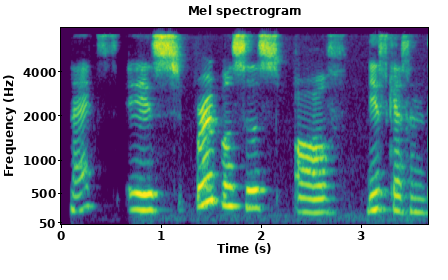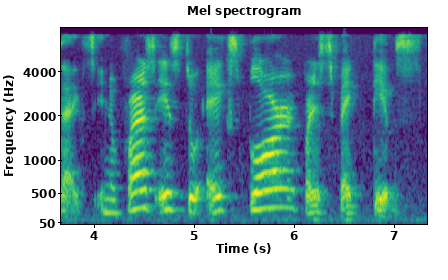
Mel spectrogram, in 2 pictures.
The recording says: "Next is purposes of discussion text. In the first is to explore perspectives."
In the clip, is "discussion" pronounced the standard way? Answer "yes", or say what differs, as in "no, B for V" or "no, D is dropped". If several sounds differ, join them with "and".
no, S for SH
